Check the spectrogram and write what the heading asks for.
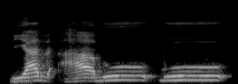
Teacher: دونوں ہونٹ ہمارے کھلے ہوئے ہیں لیکن گول ہیں، کیونکہ پیش اور واو کی ادائیگی کے وقت ہونٹوں کو گول کیا جاتا ہے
